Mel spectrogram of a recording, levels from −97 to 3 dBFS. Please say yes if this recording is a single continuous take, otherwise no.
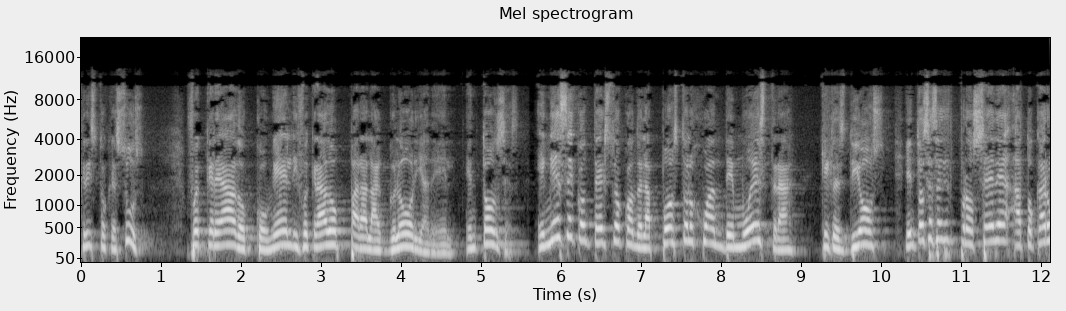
no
